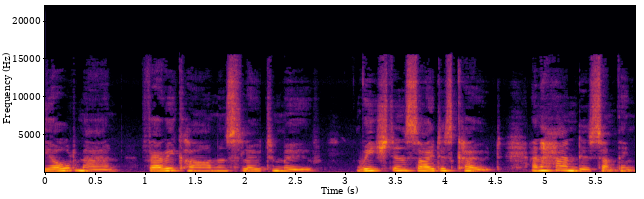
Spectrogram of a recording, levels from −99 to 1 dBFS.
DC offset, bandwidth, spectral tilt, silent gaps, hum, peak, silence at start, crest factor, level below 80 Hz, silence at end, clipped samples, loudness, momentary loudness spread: under 0.1%; 15.5 kHz; -4 dB/octave; none; none; -8 dBFS; 0 s; 16 dB; -66 dBFS; 0 s; under 0.1%; -24 LUFS; 11 LU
